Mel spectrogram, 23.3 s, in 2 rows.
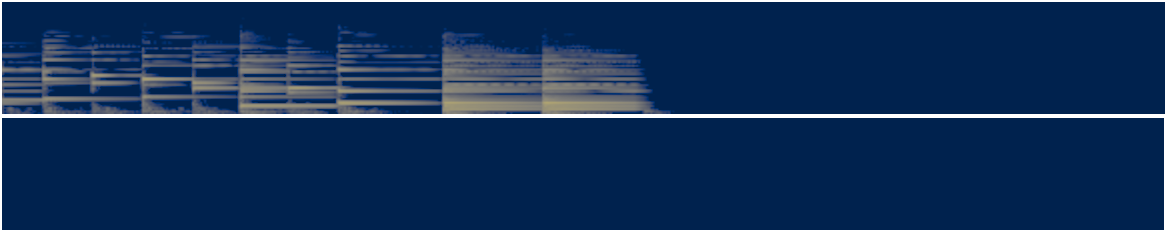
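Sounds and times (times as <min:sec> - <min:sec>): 
lullaby for voice and piano: 0:00.0 - 0:06.4.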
